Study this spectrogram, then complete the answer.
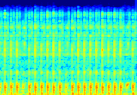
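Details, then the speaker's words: Small two-stroke driving the showman's engine generator, just started, quicker than expected, and warming up. Crisp, even popping at about twelve beats a second with no misses or stumbles; idling smoothly. "started up a lot quicker than i figured it would it's a great thing"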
